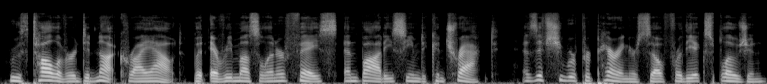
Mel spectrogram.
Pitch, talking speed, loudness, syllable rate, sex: 145 Hz, 205 wpm, -19 LUFS, 5.6 syllables/s, male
